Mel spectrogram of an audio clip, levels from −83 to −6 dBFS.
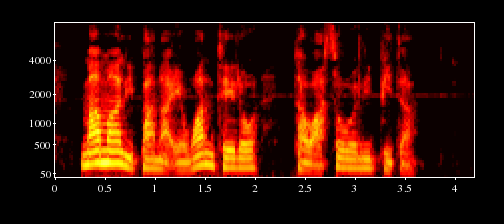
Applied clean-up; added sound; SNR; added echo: none; none; none; none.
